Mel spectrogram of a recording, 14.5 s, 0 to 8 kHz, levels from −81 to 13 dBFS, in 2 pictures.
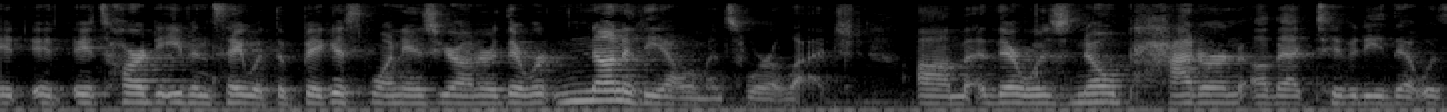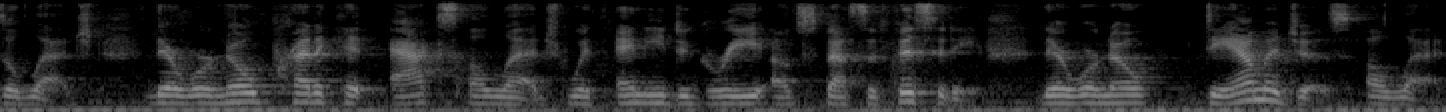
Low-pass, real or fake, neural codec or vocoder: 7.2 kHz; real; none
